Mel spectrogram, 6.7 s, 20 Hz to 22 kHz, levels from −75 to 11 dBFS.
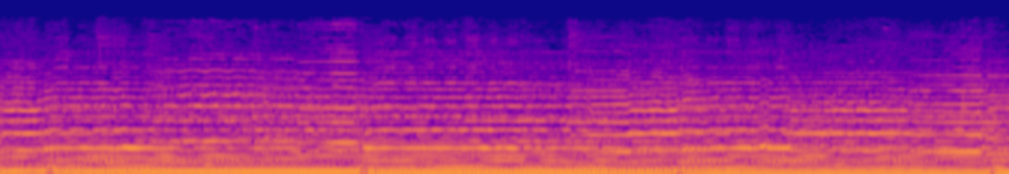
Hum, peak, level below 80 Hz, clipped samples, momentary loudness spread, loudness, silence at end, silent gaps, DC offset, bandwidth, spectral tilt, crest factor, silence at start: none; -2 dBFS; -16 dBFS; under 0.1%; 1 LU; -15 LUFS; 0 s; none; under 0.1%; 14 kHz; -6 dB/octave; 10 dB; 0 s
